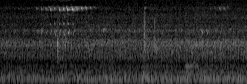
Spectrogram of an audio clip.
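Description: Small motor-driven mini conveyor running: a steady low mechanical hum from the motor and belt, with a brief faint high whine about half a second in and a few light ticks.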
